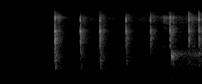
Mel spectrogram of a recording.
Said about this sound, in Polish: No i jak ten pokrętło jest skokowe i też jak je przekręcamy, nie wiem, czy zademonstrować, pokazać, że słyszymy takie kliknięcia też. Może będzie słychać, ja to przybliż telefon.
